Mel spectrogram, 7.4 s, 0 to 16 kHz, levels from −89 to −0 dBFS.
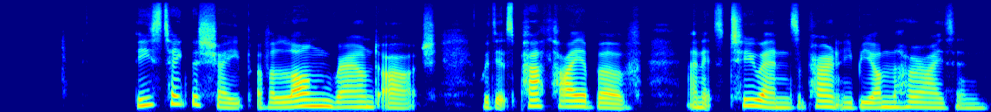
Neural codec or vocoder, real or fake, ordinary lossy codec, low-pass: autoencoder, 48 kHz, 128 numbers a frame, DAC-VAE, trained on Japanese speech; fake; none; 14.4 kHz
